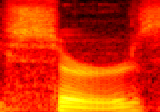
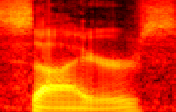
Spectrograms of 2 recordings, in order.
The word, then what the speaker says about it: sirs: Sir, if we were to pronounce multiple, would be sirs. It's not sires.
